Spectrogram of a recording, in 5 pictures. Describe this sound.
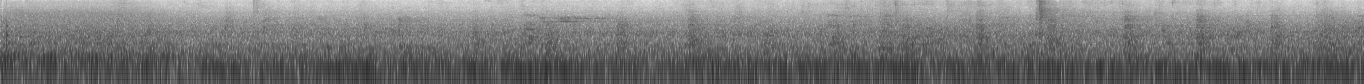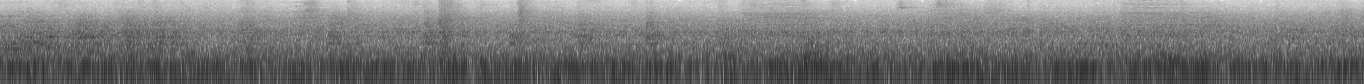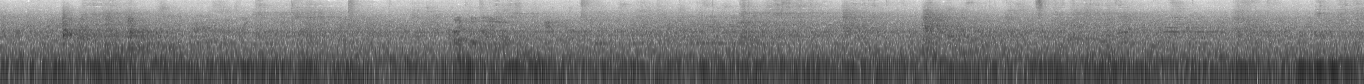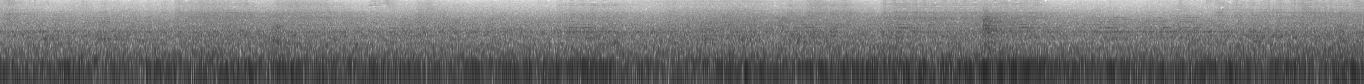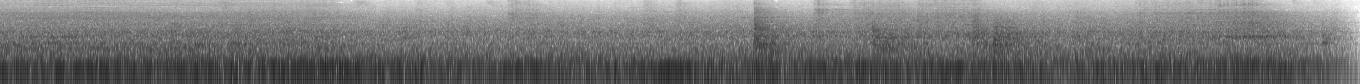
Side Street City Distant Construction Traffic Voices
City, Construction, Distant, Side, Street, Traffic, Voices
